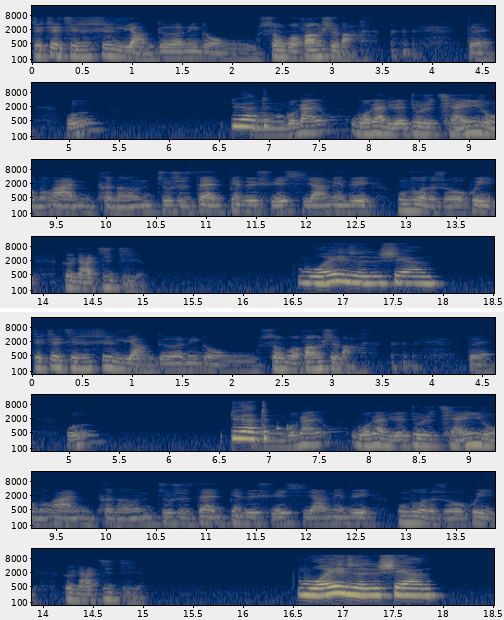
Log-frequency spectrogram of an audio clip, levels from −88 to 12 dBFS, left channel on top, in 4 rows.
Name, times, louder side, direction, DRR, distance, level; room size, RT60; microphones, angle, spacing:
voice 1, 0.0-3.3 4.0-4.6 5.0-5.3 6.8-12.7 12.9-13.9 14.2-15.0, left 2 dB, 80° left, 1.1 m, -36 dB
voice 2, 6.6-7.0 16.6-17.9, right 6 dB, 90° right, 0.4 m, -22 dB
2.3 x 2.2 x 3.6 m
head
